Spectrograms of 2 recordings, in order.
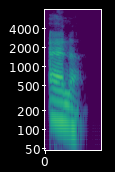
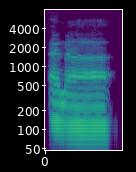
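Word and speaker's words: أنا: And is not pronounced as a long vowel. Anna.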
